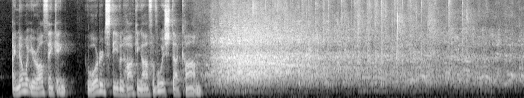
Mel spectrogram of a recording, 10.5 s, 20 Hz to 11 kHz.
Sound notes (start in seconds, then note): 4.0 audience laughs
